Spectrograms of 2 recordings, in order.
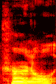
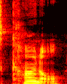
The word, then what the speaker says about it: colonel: It's just that the pronunciation it shows is different from how the word is pronounced. It's not kernel, it's cunnel.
